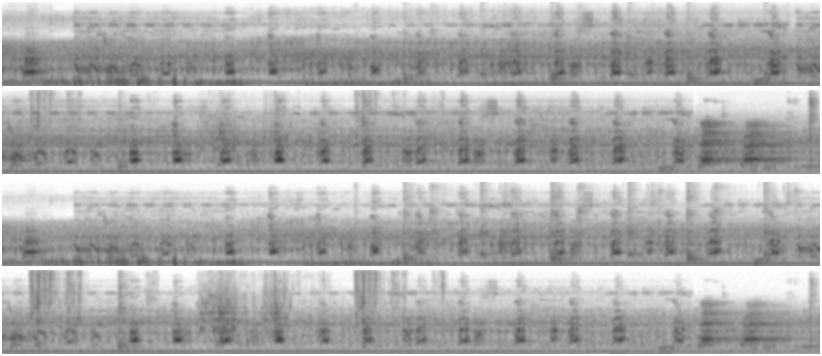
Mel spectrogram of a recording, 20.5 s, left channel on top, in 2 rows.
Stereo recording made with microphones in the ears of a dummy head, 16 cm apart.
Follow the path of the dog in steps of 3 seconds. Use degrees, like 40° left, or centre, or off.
30° left, centre, 30° left, 50° left, 50° left, 50° left, 50° left.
